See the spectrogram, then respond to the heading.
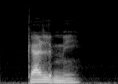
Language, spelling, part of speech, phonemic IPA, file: French, calmer, verb, /kal.me/, Fr-calmer.ogg
- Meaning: 1. to calm, pacify, soothe 2. to calm down, abate, subside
